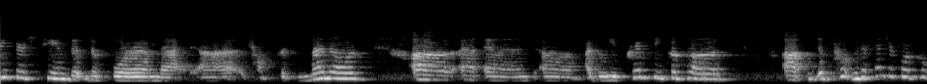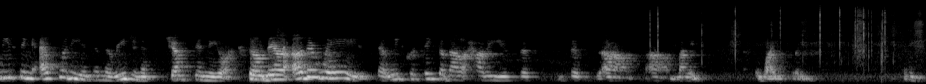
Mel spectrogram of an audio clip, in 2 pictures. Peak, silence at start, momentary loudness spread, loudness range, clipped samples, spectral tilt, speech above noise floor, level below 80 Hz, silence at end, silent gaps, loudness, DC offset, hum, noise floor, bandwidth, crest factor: -4 dBFS; 0 s; 18 LU; 10 LU; under 0.1%; -6.5 dB/octave; 21 dB; under -90 dBFS; 0 s; none; -22 LUFS; under 0.1%; none; -44 dBFS; 13.5 kHz; 18 dB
